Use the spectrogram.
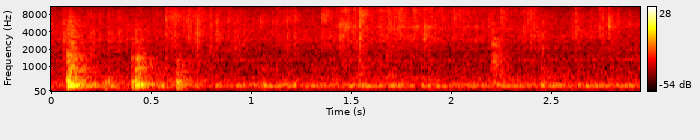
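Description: Potatoes frying in a home kitchen pan give a steady close sizzle for the full length, with a few soft stirring scrapes near the start.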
